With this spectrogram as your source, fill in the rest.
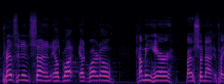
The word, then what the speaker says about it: Bolsonaro: Bolsonaro, if I say it right, how do you say it?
